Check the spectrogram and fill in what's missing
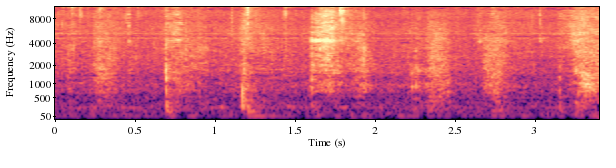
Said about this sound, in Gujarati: હવે આપણે આ બધું એને ફાઇન રીતે હલાવી નાખશું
